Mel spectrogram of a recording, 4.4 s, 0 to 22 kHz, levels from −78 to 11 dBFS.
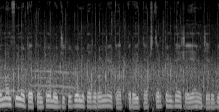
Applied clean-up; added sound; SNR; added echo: none; Applause / Crowd / Cheering; 9 dB; none.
